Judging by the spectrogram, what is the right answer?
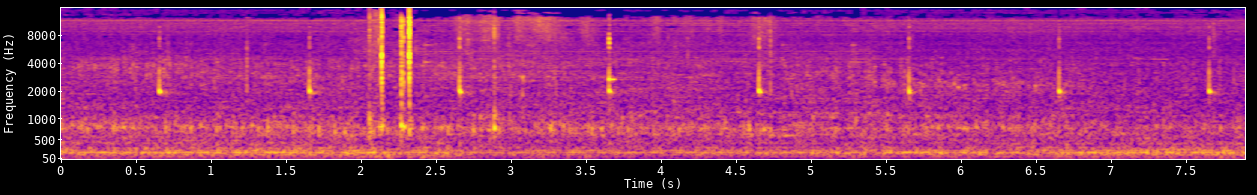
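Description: A race start countdown timer beeping once a second, with short high beeps over a steady low hum. A couple of sharp clicks come about two seconds in.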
